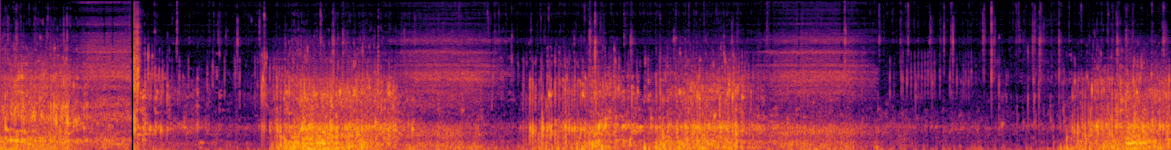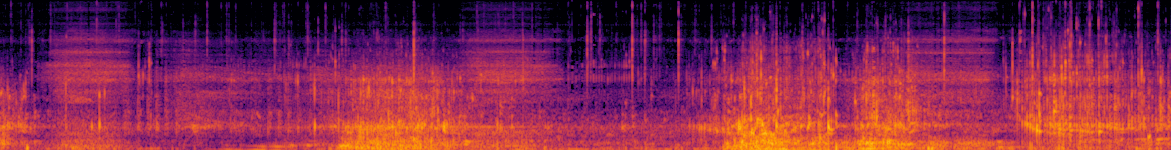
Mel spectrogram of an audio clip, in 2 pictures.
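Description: Underwater scuba breathing: a diver's exhaled bubbles swell up loudly about every four to six seconds, each burst lasting a second or two, with quieter water noise between.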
